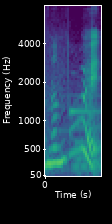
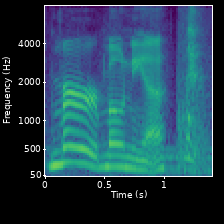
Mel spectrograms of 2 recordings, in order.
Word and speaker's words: Mermonia: So we have to go to the Pele Memoria, it seems. Memonia. Why do I keep saying Memoria? Memonia. Or it's Mermonia. Mermonia, not whatever I was saying before.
